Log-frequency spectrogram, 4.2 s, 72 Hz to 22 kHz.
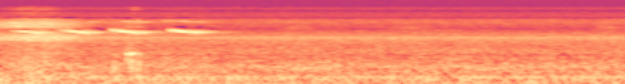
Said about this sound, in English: This bird out here. It is 11 o'clock at night. Like, I thought birds were morning things, dude. This shows you how ignorant I am when it comes to birds. It's annoying.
